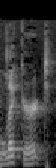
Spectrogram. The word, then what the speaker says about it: Likert: Just that someone knew him, the Likert scale, I mean, which everyone pronounces his name wrong, pretty much. I hope I got it right in saying Likert. – That's right, yeah.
